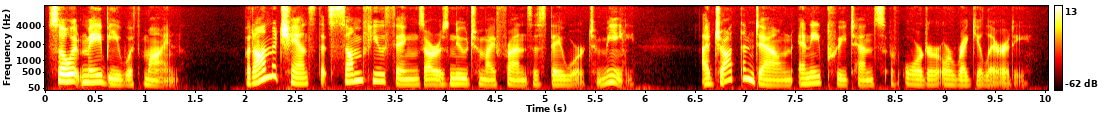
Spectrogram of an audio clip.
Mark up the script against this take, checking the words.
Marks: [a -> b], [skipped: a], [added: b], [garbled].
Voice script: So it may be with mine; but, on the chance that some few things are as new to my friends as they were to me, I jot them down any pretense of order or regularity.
So it may be with mine; but, on the chance that some few things are as new to my friends as they were to me, I jot them down any pretense of order or regularity.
